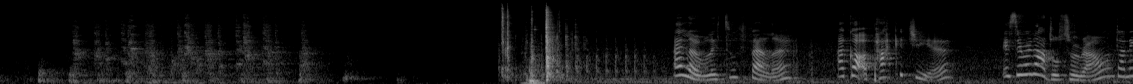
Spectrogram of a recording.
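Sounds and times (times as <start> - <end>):
door opened with a sharp latch click: 5.0 - 6.6
speech: 6.9 - 11.3.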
